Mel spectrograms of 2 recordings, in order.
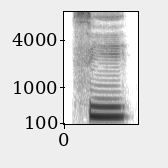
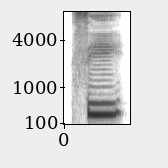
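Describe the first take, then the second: First: The syllable is said in Cantonese tone three. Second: The syllable is said in Cantonese tone one. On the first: "Tone three" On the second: "Tone one"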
